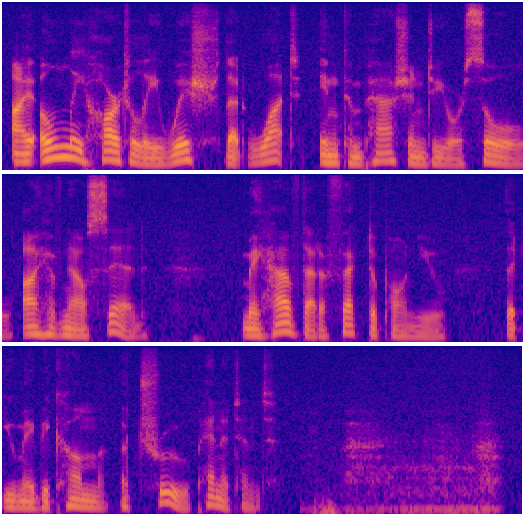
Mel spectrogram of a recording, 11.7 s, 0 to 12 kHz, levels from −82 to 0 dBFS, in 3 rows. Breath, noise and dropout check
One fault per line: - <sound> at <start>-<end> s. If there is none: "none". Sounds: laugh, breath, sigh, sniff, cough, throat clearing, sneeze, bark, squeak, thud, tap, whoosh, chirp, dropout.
- breath at 10.0-11.6 s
